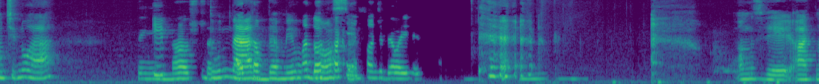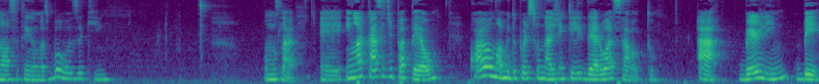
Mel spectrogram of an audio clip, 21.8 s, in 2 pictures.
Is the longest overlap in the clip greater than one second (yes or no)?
yes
